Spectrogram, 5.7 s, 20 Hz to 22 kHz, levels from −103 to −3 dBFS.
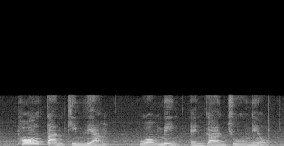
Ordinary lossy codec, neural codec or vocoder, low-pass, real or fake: none; codec, 16 kHz, 8 kbps, FreqCodec, smaller model; none; fake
